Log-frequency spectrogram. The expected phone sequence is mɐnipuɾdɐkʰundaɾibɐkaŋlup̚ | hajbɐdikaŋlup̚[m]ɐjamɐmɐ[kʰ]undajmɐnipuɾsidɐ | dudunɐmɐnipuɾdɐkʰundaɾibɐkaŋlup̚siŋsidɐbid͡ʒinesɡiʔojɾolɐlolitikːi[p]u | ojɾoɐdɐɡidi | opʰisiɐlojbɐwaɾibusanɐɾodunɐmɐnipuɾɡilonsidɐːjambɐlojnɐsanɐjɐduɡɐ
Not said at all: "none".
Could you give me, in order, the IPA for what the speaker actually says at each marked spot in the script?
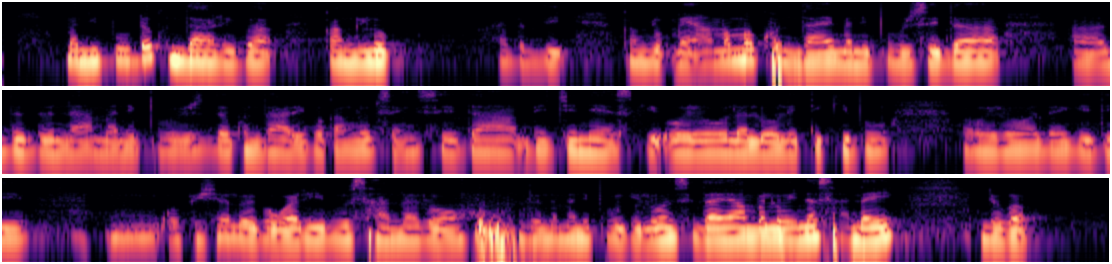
m, kʰ, b

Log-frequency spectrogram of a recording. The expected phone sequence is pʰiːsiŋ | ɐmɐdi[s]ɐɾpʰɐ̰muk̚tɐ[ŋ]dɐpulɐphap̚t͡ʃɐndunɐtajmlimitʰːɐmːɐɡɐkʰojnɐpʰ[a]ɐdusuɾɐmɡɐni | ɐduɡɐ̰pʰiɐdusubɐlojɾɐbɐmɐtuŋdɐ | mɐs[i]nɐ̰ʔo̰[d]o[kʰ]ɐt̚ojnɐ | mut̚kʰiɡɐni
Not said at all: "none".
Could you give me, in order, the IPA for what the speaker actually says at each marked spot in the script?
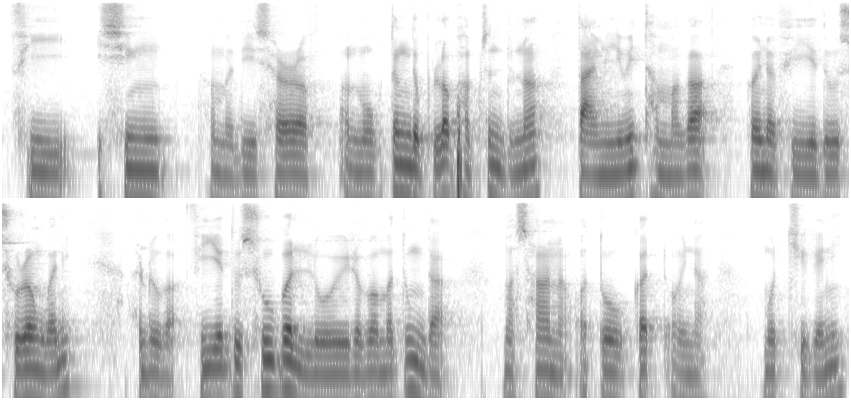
s, ŋ, i, a, t, k

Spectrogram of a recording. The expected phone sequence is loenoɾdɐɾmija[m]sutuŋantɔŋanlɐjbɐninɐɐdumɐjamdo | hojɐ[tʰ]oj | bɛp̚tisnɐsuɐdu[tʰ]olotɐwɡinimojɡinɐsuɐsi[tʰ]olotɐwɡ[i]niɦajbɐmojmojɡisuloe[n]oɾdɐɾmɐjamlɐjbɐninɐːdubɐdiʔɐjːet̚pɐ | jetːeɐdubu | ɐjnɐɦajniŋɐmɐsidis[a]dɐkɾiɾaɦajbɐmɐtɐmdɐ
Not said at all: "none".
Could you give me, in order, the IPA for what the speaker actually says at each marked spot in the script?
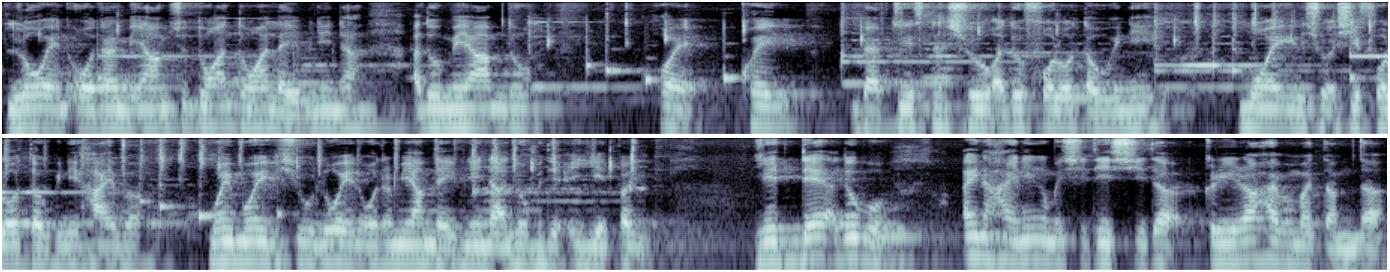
m, kʰ, pʰ, pʰ, i, n, i

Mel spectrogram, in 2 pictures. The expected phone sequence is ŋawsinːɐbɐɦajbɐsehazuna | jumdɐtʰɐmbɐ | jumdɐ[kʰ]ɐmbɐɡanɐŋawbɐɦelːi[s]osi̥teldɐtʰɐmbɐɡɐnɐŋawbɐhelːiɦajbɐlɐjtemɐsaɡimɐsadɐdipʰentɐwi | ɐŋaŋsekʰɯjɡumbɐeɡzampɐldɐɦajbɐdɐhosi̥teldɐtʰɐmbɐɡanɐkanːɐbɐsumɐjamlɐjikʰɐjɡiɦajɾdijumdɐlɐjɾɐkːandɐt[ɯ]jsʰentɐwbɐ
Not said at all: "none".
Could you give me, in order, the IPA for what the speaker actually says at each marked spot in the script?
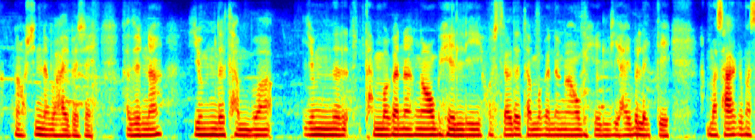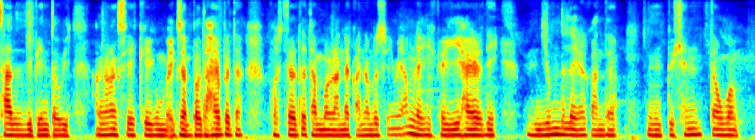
tʰ, h, u

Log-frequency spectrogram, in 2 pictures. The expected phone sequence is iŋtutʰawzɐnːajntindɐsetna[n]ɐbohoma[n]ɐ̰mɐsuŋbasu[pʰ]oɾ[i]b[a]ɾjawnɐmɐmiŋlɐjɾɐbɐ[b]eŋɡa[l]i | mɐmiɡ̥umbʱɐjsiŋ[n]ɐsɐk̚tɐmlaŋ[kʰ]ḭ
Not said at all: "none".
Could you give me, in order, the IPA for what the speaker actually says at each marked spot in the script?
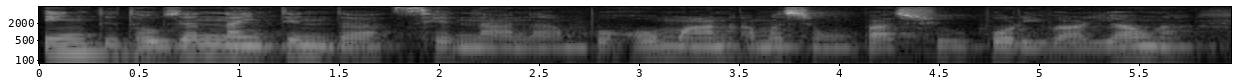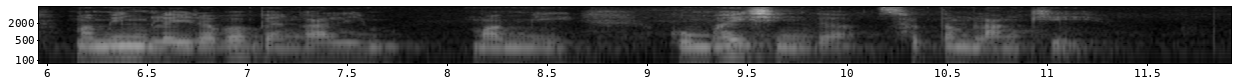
n, n, p, i, a, b, l, d, kʰ

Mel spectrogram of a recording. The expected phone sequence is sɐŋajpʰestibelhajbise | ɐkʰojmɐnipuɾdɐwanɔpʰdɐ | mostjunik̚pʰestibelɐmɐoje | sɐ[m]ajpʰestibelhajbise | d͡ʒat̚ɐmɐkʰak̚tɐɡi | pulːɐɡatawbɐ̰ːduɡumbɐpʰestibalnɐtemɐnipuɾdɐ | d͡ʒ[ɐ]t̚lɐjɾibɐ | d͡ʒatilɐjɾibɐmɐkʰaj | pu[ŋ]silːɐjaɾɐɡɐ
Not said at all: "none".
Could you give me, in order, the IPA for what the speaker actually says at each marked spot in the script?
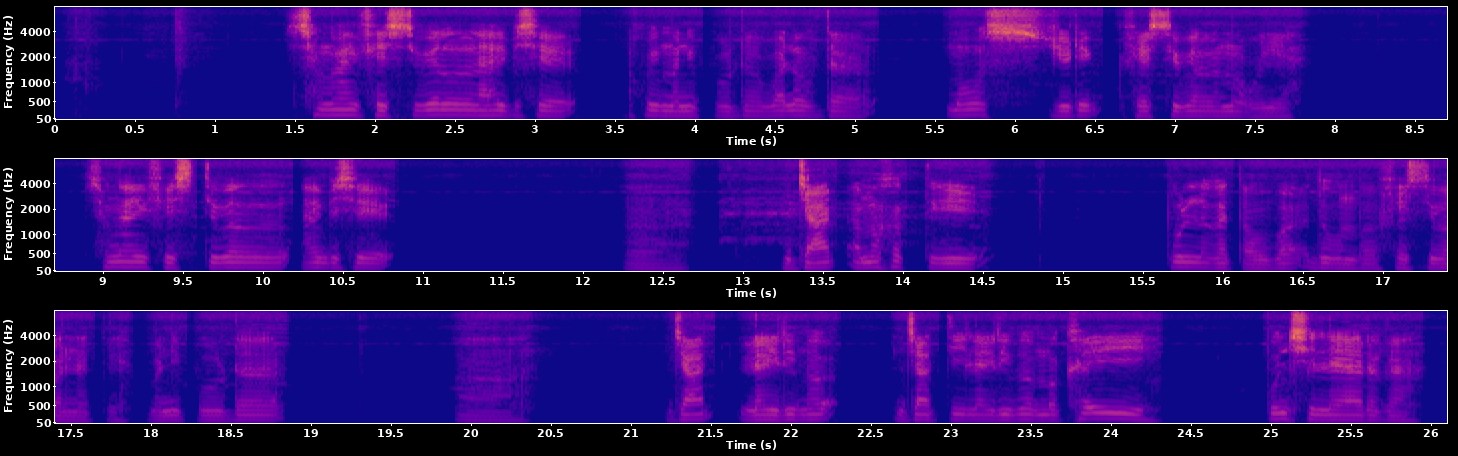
ŋ, a, n

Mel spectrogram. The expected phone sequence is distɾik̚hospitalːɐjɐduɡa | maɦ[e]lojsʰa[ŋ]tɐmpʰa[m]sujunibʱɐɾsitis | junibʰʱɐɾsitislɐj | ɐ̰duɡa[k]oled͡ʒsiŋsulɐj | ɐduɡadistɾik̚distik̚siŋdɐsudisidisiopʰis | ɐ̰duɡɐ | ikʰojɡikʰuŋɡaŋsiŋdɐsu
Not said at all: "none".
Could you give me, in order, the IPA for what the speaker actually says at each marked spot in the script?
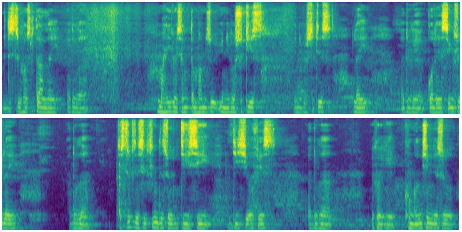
i, ŋ, m, k

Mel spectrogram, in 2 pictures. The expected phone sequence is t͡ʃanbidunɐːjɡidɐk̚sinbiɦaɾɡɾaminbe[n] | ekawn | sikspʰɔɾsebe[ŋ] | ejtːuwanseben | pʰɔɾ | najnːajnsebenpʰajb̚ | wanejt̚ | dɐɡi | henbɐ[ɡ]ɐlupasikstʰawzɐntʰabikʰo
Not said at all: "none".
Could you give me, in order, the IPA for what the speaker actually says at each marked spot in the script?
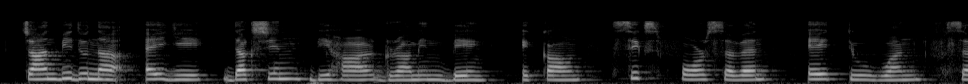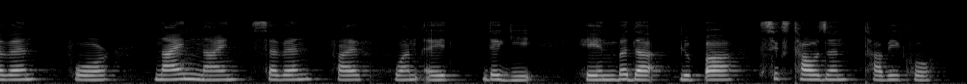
ŋ, n, d

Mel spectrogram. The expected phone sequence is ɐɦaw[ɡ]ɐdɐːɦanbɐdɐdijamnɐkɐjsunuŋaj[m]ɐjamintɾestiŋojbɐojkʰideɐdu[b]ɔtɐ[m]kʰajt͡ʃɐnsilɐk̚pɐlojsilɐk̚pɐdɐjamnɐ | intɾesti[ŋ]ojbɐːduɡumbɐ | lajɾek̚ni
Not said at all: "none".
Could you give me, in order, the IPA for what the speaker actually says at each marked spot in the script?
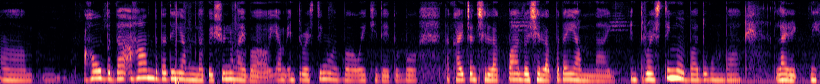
b, b, b, ŋ, ŋ

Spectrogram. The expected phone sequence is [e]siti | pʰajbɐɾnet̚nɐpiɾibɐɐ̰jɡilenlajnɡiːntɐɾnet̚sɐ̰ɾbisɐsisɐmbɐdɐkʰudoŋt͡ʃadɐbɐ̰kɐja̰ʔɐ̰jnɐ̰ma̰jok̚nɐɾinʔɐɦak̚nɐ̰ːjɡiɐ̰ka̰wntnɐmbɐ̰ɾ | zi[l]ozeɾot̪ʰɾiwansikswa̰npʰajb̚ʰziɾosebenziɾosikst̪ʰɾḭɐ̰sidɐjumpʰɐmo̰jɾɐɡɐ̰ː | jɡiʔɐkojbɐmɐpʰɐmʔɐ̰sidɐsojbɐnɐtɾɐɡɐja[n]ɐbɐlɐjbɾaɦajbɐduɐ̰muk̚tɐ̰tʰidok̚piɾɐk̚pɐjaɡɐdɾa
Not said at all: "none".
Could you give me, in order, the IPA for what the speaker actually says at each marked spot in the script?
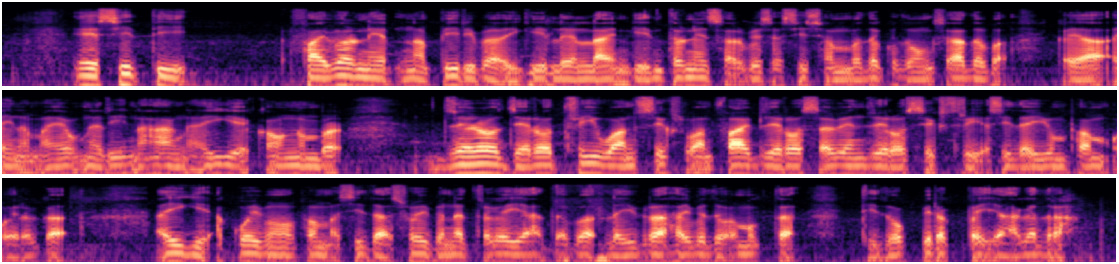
e, ɾ, d

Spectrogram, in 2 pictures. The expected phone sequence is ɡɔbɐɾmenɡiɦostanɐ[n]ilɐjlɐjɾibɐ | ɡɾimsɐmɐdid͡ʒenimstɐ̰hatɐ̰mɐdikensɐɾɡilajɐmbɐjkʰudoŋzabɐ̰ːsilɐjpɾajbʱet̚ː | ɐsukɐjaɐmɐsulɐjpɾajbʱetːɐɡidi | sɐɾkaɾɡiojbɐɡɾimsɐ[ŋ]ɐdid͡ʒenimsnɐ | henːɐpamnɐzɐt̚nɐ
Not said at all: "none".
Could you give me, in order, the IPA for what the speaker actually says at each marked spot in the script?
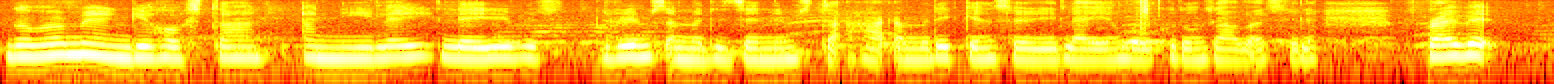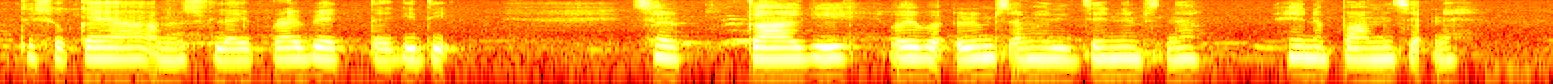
n, m

